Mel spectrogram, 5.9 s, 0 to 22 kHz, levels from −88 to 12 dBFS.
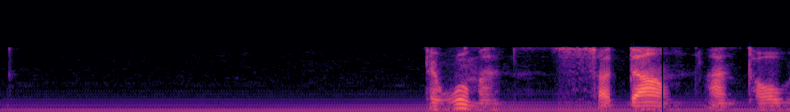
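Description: From start to finish the speech carries the telltale sound of the Bluetooth CVSD headset codec. Everything above 4 kHz is simply gone, so it has that boxed-in narrowband quality, and the damage is plainly audible. CVSD tracks the waveform one bit at a time with a step size that adapts, which fits a 64 kbps link, and it can't keep up with sharp, bright sounds. The s sounds come out scratchy, with a grainy hiss sitting underneath.

Right near the end, from about 4.95 to 4.99 s, there's unconcealed Bluetooth headset packet loss. A handful of short voice packets between headset and phone didn't make it, and nothing patched over them. Roughly 26 ms of audio is missing within a 30 ms stretch, mostly as one hole of about 22.5 ms. You hear it as a quick, hard-edged dropout that can click at the edges, and the sound comes back quieter for a moment as the CVSD decoder recovers.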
